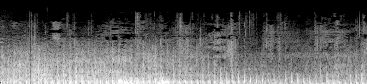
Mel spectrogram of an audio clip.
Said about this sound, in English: And with the helicopters buzzing in the back, it's extremely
